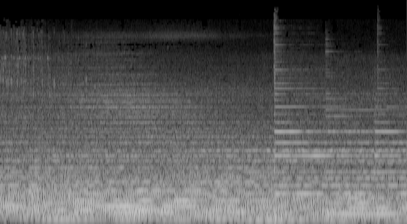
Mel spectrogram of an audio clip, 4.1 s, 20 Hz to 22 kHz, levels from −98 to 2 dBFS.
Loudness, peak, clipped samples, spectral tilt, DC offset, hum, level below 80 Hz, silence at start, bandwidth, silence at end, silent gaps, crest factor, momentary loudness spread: -28 LUFS; -12 dBFS; under 0.1%; -6.5 dB/octave; under 0.1%; none; -44 dBFS; 0 s; 15.5 kHz; 0 s; none; 14 dB; 3 LU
